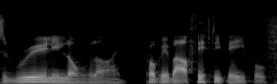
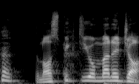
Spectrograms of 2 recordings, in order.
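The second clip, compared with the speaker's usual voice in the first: put-on, very loud, high-pitched South African accent; 9 semitones higher, 12 dB louder than usual. Retelling a man in a shop asking to speak to the manager, put-on Safa accent. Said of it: "I want the Safa accent".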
